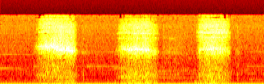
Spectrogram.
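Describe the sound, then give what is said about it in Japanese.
A wheezing breathing sound effect: three raspy, hissing breaths, each a strained burst of air separated by short pauses. “ヒュッヒュッヒュッ、不規則な呼吸音が聞こえてきた。”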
